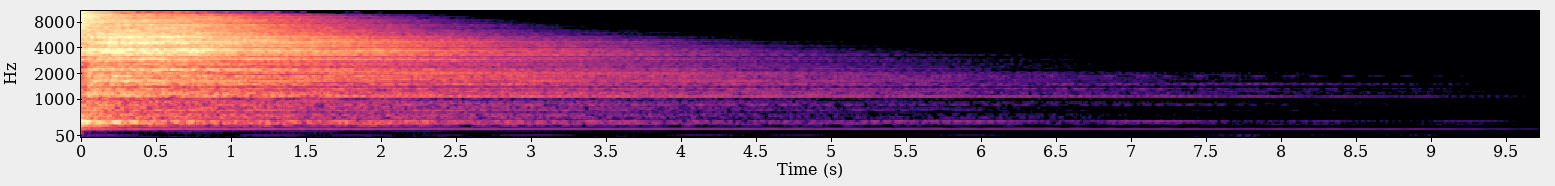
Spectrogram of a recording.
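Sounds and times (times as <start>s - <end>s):
Paiste Signature 21 Dark Energy Ride Mark II cymbal struck on edge: 0.0s - 4.4s.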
